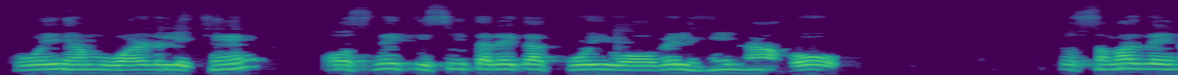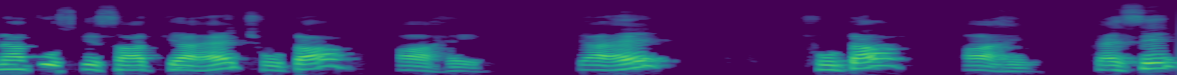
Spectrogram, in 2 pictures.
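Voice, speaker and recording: A woman's voice: medium pitch, mellow, dry recording, highs cut off. A woman teaching a shorthand lesson, asking her class questions and answering them herself.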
